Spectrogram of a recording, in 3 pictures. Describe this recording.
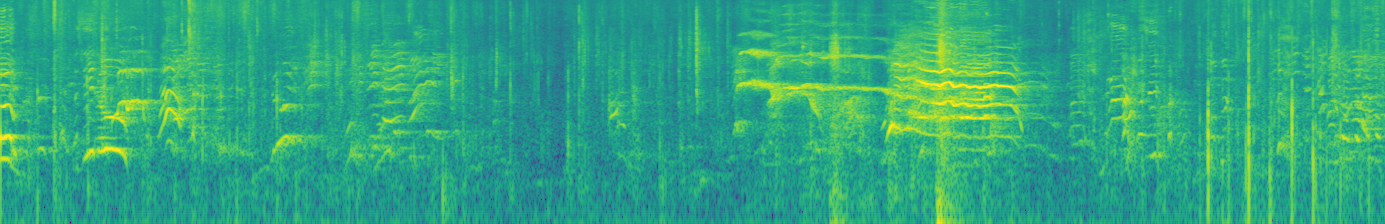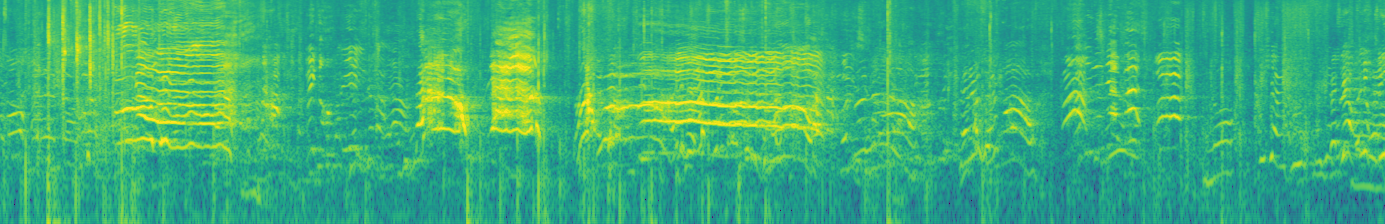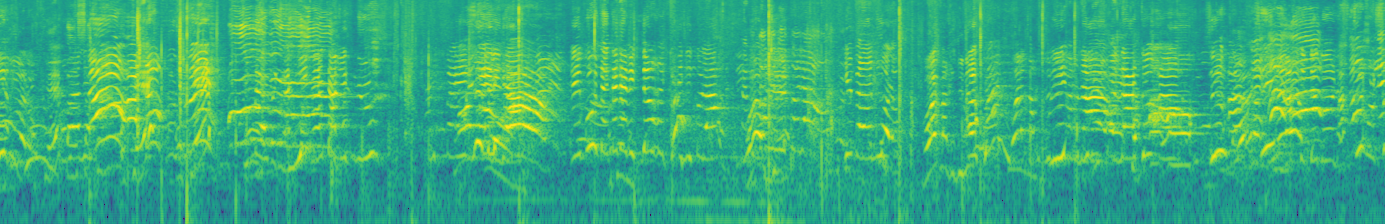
Children playing football in their school : l'école du Neufbois.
